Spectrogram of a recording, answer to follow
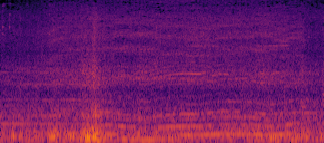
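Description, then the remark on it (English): Heavy engines of a contractor's construction truck and a digger hard at work in a street in Francisville, Philadelphia, rumble steadily, with a low droning motor and a brief surge of revving near the start, no voices. “Most mornings as I leave my house, I find the street blocked by a contractor's truck with a digger hard at work, obliterating the day's peace.”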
